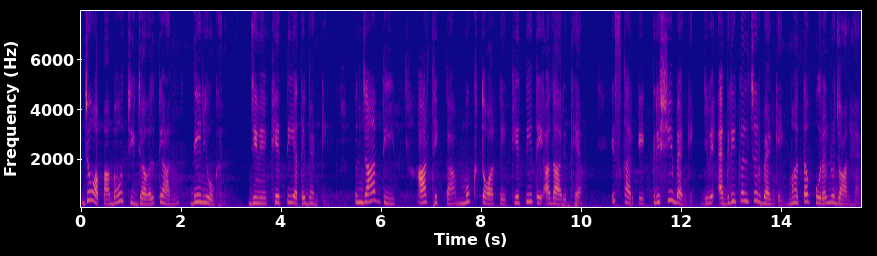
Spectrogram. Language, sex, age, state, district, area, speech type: Punjabi, female, 18-30, Punjab, Jalandhar, urban, spontaneous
